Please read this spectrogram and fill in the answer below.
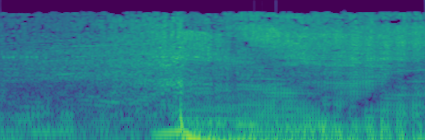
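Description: Cinematic intro sound effects for an animated bank-vault door opening, with music: a swelling whoosh, then about two seconds in a deep falling boom that settles into a heavy low rumble, with more sweeping whooshes near the end.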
